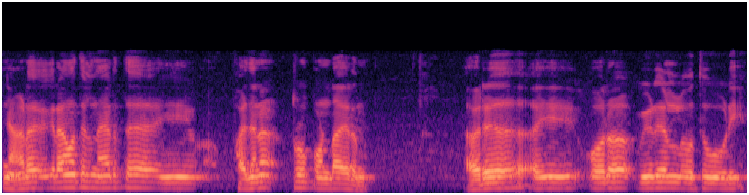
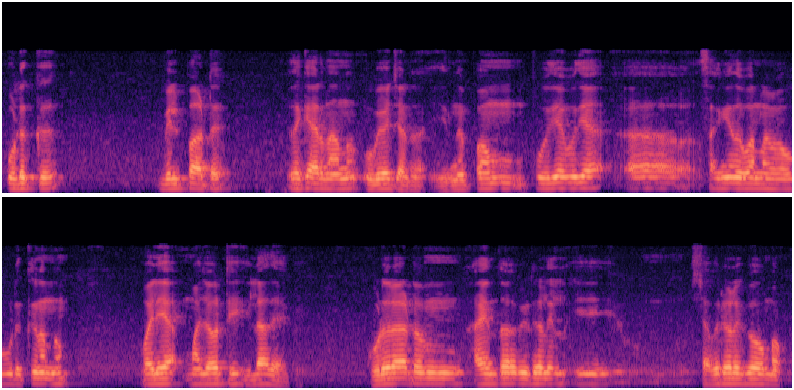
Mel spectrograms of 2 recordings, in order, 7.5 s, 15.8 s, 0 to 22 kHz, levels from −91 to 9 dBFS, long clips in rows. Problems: constant background noise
